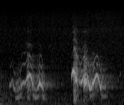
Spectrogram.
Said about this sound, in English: I started hearing the dog crying in the next room because it was a puppy.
